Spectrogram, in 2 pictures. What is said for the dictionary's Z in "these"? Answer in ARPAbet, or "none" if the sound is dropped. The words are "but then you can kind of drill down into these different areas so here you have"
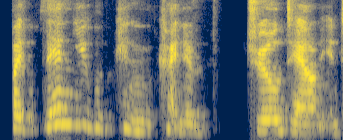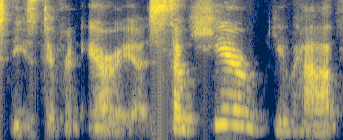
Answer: Z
